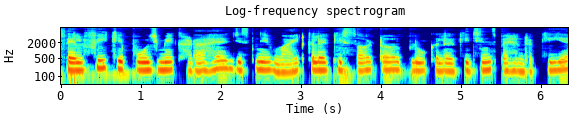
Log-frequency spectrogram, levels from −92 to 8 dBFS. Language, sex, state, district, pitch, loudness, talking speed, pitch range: Hindi, female, Bihar, West Champaran, 175 Hz, -19 LUFS, 180 wpm, 165-180 Hz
